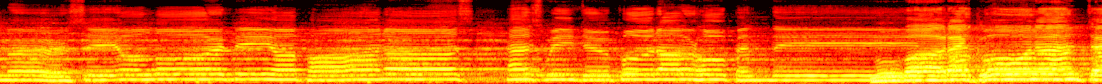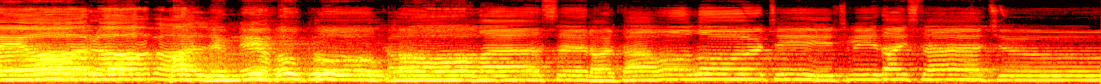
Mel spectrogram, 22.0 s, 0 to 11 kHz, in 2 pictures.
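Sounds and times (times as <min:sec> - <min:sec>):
held drone note: 0:00.0 - 0:22.0
men chanting: 0:00.0 - 0:22.0.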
